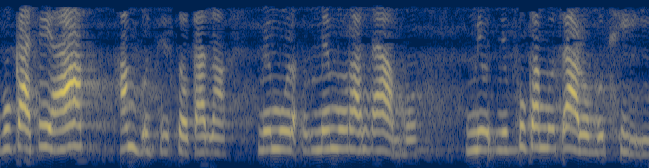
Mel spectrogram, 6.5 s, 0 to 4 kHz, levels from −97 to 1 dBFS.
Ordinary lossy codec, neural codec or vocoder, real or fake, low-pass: MP3, 24 kbps; codec, 16 kHz, 4 kbps, FunCodec, trained on Chinese and English, 50 frames a second; fake; 3.6 kHz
